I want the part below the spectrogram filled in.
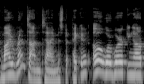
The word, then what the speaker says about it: Picard: It's pronounced Pickard.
